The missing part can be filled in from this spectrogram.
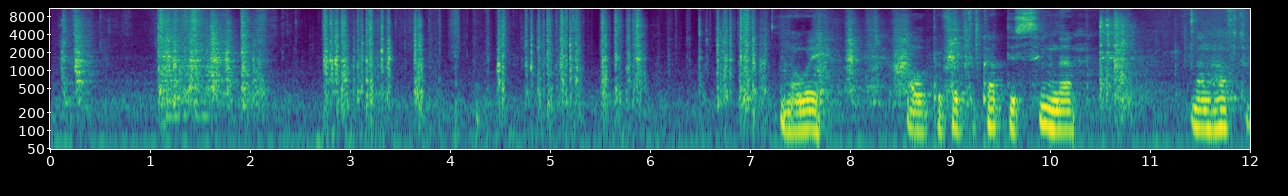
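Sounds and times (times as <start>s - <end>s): sheet metal scraping and clattering: 0.1s - 9.4s.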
